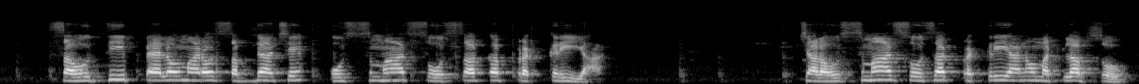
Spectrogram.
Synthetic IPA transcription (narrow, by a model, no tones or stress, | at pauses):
səwt̪ʰipɛɦlomaɾosəb̚d̪ət͡ʃʰe | ʊsmasosəkpɾəkɾija̰ | t͡ʃaɭousmasosək̚pɾəkɾijanomət̪ləbso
